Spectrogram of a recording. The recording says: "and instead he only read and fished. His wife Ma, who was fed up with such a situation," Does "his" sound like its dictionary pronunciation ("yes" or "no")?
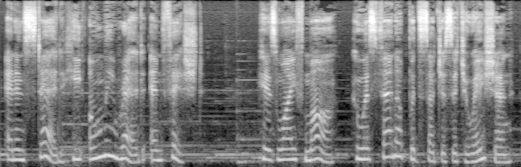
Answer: yes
